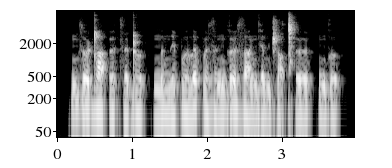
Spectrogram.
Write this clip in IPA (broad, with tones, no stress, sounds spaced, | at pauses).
n z ʊː˧˩ ɖ a˧˩ ʔ ɵ˧˩ t͡s ɛ˩ ɖ ʊ˧˩ | n̪ ə˩ n̪ e˩ p ʊː˩ l ə˧˩ p ɵ˩ z ə˩ ŋ ɡ ɵː˧˩ z a˩ ŋ ɡ ɛ˩ n d͡ʒ ɑ˩ ǀʰ ɵː˩ | ŋ ɡ ʊ˩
